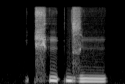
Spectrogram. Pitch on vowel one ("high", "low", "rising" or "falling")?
high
